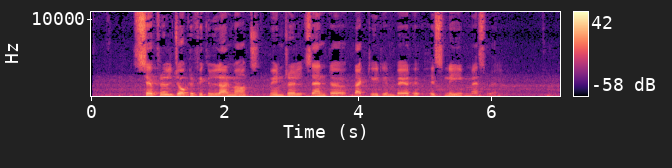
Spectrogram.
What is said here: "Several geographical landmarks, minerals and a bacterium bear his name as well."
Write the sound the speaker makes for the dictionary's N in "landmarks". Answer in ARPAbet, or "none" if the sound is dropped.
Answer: none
